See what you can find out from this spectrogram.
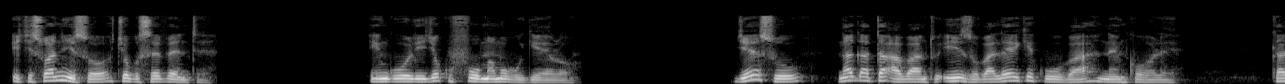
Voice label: the living christ tonga shanjo, drama; chitonga; jesu mumi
